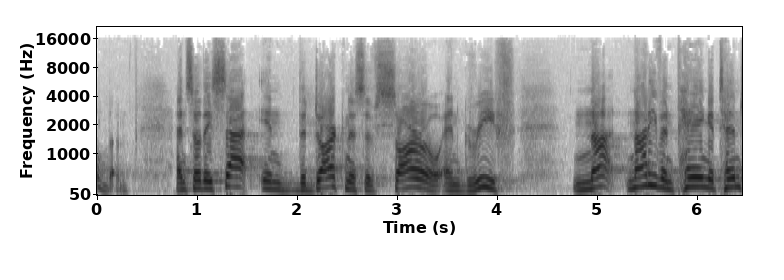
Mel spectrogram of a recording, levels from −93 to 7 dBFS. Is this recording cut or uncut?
uncut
